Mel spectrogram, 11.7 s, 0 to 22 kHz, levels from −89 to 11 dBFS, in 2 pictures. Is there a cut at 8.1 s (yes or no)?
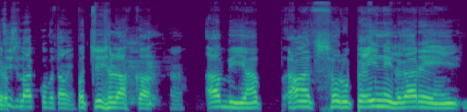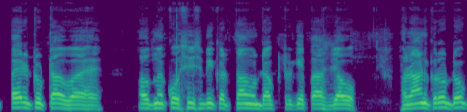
no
